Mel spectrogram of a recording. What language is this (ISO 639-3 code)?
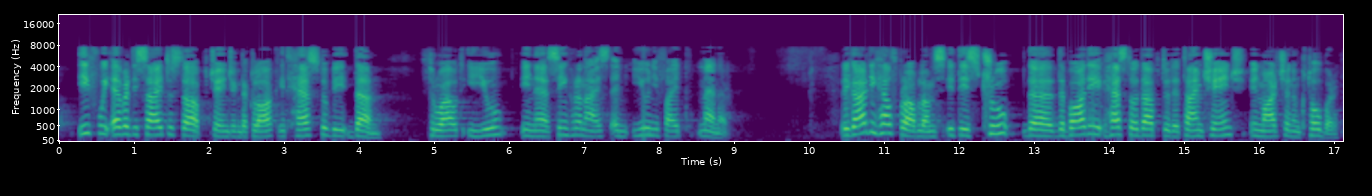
eng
